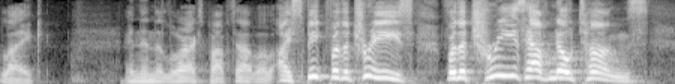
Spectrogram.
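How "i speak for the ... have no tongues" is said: very high, loud, declaiming proclamation. Showing how the Lorax is voiced when reading aloud: Lorax voice, like on a soapbox. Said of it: "have him come out".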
